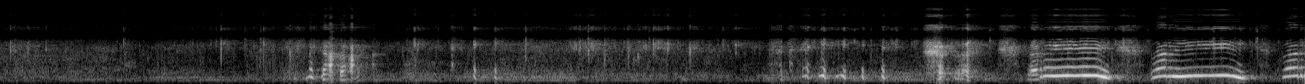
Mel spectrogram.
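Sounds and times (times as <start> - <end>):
myna chuckling laugh-like notes: 3.0 - 3.8, 7.7 - 9.9.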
